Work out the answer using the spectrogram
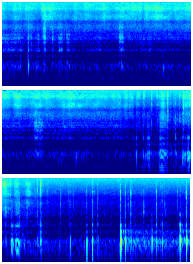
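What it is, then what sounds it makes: Hardcover book with paper jacket, scratched. A thick hardcover book with a paper dust jacket is held on its side while fingers rub and scratch its spine and the back cover of the jacket. It starts as a faint, soft rubbing for about six seconds, then grows into louder, irregular papery scratches centered in the low-mid range. A few sharper, brief scrapes stand out near the end.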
